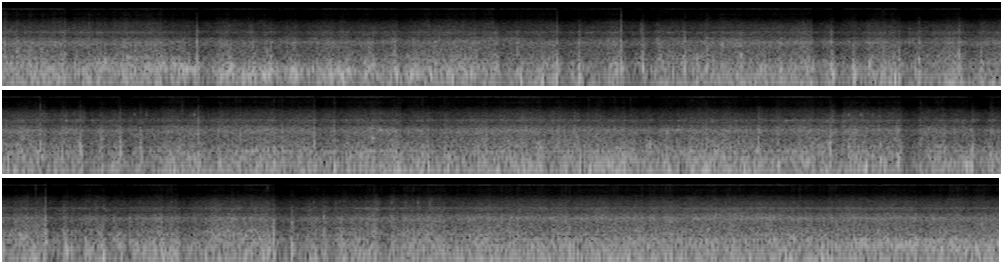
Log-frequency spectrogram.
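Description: Passenger train rolling along the rails, heard from a coach window: a steady rumble of wheels and rushing air, broken by irregular clicks and knocks from the wheels over the track.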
